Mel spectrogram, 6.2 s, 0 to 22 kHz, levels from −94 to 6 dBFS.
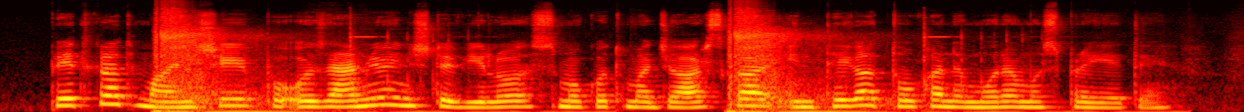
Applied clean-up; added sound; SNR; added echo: none; Gunshot, gunfire; 11 dB; none.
